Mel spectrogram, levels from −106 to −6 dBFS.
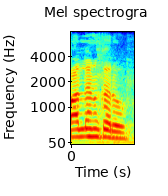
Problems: constant background noise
